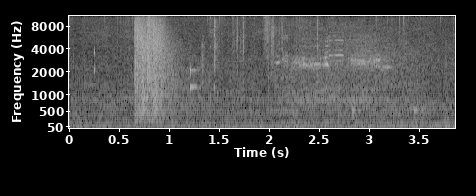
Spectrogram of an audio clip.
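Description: Colonists in Rimworld fire guns, a faint rattle of scattered shots under steady game background noise, with one sharper louder burst near the start.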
